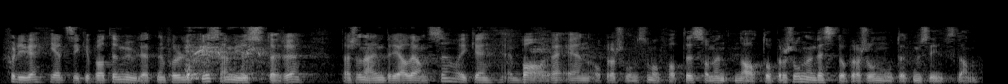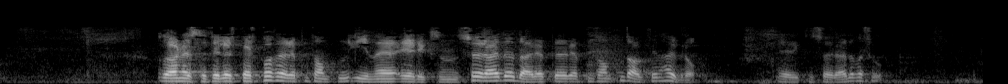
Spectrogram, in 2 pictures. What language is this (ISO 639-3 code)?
nor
